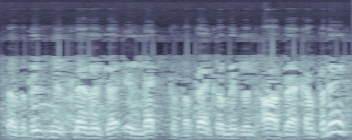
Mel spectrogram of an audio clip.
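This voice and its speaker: An actor playing a brisk, commanding English gentleman detective with precise, authoritative speech in an old-time radio drama. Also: medium pitch, animated, background noise, lightly acted. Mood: brisk, assured. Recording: tinny old radio recording, music behind.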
